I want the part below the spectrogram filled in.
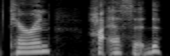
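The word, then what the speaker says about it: Keren Hayesod: I'm going to work on pronouncing it correctly here. Karen Ha'esed.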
